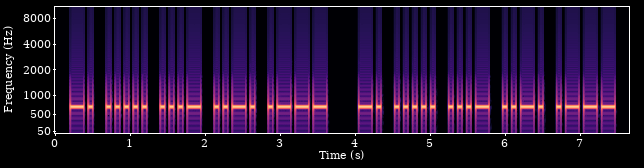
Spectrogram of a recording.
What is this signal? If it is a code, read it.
Morse code, heard as a keyed tone, about 20 wpm, 700 Hz. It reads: N5VFJ N5VFJ
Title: USA Call Signs Repeated 3x 20wpm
